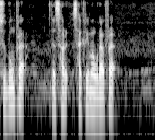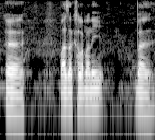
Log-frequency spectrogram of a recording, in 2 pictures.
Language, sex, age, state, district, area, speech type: Bodo, male, 30-45, Assam, Udalguri, urban, spontaneous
